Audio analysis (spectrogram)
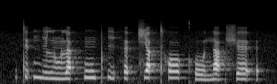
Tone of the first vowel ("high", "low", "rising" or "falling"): high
